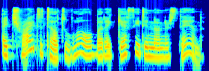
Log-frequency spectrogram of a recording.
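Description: A woman voicing an excitable, earnest young female fox creature in an audio story, eager and emphatic. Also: a little high, brisk.

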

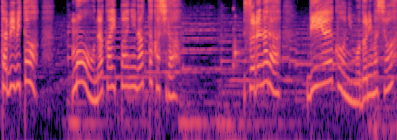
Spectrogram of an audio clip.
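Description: This is a proud, refined young lady from an anime fantasy game. She speaks in a high, poised voice with measured, composed phrasing. Faint music sits behind her. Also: animated, a bit bright. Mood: considerate. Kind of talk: Japanese anime game voice acting.

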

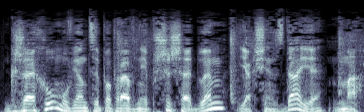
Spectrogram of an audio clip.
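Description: A man's voice: low-pitched, sing-song, a little slow, fairly bright tone, a little hiss or hum. A man reading scripted humorous narration in a didactic, wry manner, with music underneath.

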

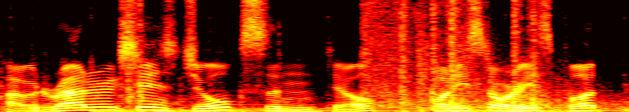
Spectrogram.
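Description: Higher-voiced Irish man gaming. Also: brisk. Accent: Irish, from Cork. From Cork, Ireland. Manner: chatty, swears casually. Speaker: gaming channel host. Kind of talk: casual first-person shooter walkthrough commentary. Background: game music and gunfire.

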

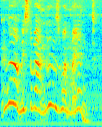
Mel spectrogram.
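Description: A woman voicing a polite, demure young noblewoman in a visual novel, softly and formally. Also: extremely high pitch, sing-song, moderate pace, gravelly, reverberant, pitched above the performer's own voice, full character voice. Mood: courteous, composed. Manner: soft, courteous, formal. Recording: noisy, distant microphone.

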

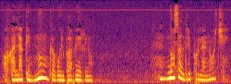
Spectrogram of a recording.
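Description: A woman playing a fearful, secretive country woman musing in breathy tones in an old radio drama. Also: a little high, warm tone, poor audio. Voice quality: breathy, whispery. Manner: anxious, musing to herself.

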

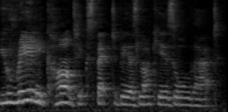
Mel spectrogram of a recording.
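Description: A woman voicing a gentle, consoling mother in a children's story, soft and measured. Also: on the low side, expressive, natural voice. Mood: gently consoling. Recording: roomy echo, distant microphone.

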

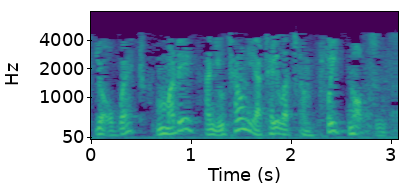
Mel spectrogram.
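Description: Actor as uneasy educated male motorist, British, lively intonation, clipped, defensive, radio drama, muffled phone-like old recording. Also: medium pitch, quick pace, slight background noise, lightly acted. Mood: irritated. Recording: muffled band-limited old radio broadcast.

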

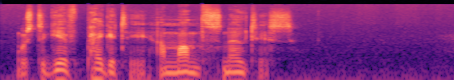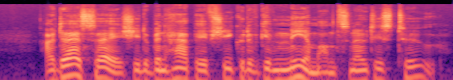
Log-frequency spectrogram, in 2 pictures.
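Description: A measured English narrator played by a man looks back on his boyhood with wry reflection. His voice is fairly low, recorded dry, in the style of a radio drama. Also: dry recording, natural voice. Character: grown man wryly recalling his boyhood. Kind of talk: scripted first-person drama narration.

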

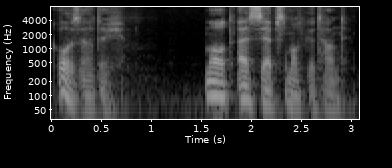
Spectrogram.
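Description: Male chief inspector, radio whodunit: shrewd, probing, gravel-throated, with big swings in pitch. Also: sing-song, heavily acted. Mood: wry, deliberate. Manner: deliberate, questioning, wry. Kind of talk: German radio crime drama acting.

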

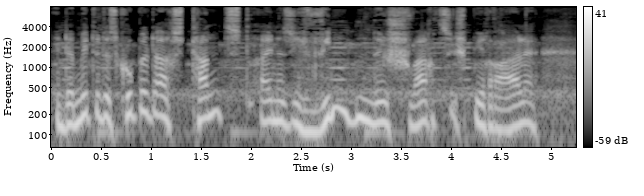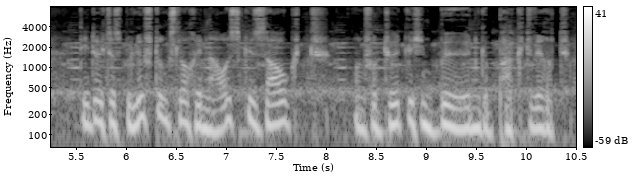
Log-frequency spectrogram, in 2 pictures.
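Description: A man with a fairly high voice narrates a literary audio drama. He takes his time, very measured and deliberate, while music plays clearly underneath. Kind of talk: literary scripted narration of a radio play. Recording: studio narration over prominent music.

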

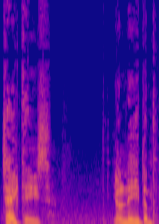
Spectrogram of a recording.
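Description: An actor playing a commanding, folksy seafaring assassin in a video game, firm and plain-spoken. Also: male voice, mid-range voice, slow, a bit bright, slight background noise. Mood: urgent, commanding. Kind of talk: video game cutscene acting.

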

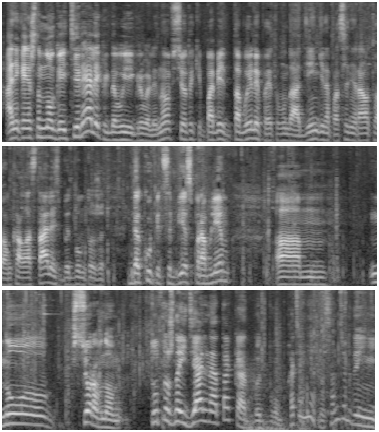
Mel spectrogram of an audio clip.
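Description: A man commentating live on a video game match, conversational and swinging into excited play-by-play. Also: mid-range voice, fast, slight background noise. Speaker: esports commentator. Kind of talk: live game commentary in a two-caster duo.

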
